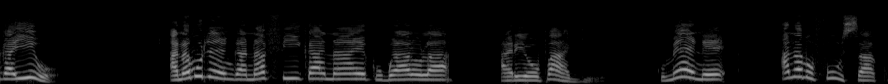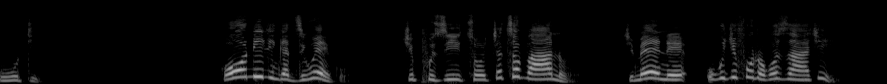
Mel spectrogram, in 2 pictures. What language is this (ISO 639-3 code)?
nya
